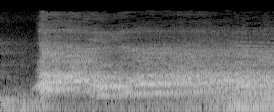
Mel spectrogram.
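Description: A man's loud, drawn-out stage yell that starts suddenly about a third of a second in, with the pit music coming in on low held notes near the end.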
